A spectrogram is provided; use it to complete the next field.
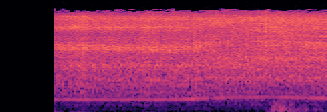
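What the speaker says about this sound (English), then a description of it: "sanding disc on a grinder to make the final finish on it." An angle grinder fitted with a sanding disc, finishing a bark spud log peeler forged from a truck leaf spring, starts abruptly after a moment of silence and keeps up a steady, high whine with a slight falling tone and a brief low thump near the end.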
